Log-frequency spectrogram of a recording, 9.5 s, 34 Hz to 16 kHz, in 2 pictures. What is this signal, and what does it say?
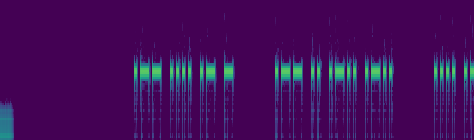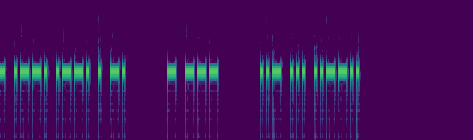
Morse code, heard as a keyed tone, about 40 wpm, 700 Hz. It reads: WHAT WILL HAPPEN TO US?
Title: 2x Word-Spacing - Sentences from Top 400 Words - 40wpm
